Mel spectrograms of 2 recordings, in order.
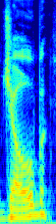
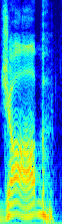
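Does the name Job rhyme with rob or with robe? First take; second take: robe; rob. First: The vowel is long, rhyming with robe. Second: The vowel is short, rhyming with rob. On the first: The speaker calls it right. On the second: The speaker calls it wrong.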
